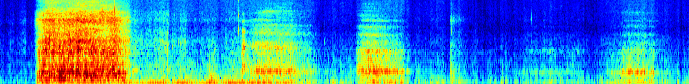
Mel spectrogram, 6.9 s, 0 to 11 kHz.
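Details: Person with lifelong sudden sneezing fits lasting 3-5 minutes, not allergic and without itching: one loud explosive sneeze, then several smaller sneezes and breathy snorts in quick succession; paroxysmal sneezing fit.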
